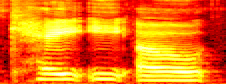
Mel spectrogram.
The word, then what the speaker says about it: Keokuk: And along the great river towns in places like Burlington and Davenport and Keokuk, which I know I'm pronouncing wrong, and Sioux City. That town is Keokuk.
